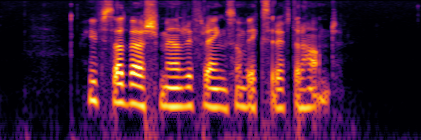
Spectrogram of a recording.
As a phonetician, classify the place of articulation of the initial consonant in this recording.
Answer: glottal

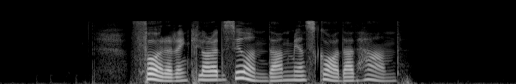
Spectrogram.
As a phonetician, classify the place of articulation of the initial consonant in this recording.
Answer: labial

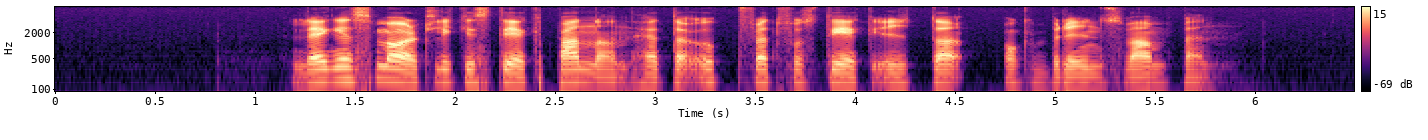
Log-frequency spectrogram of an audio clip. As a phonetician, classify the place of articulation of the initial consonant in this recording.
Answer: alveolar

